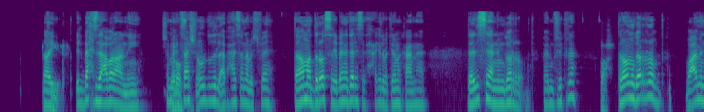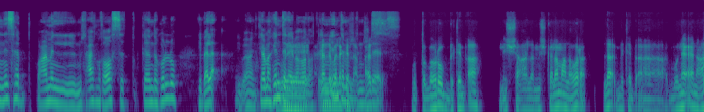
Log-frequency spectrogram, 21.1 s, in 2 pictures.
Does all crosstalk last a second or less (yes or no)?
no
